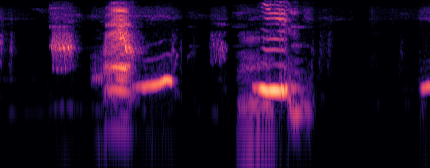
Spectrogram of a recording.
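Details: Common hill myna whistles used as training audio to provoke pet mynas into singing: short harmonic bursts, then a clear whistle held and rising slightly, a pause, and a louder harmonic call with a bright whistled middle.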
